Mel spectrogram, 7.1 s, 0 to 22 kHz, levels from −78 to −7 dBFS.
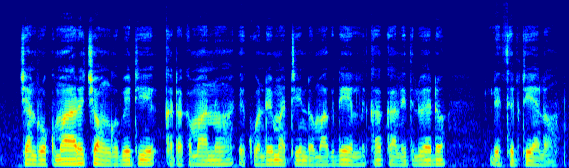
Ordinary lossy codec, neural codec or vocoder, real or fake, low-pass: none; none; real; none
